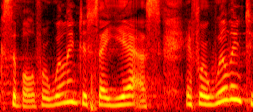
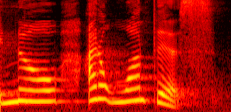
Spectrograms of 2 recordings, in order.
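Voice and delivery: put-on drawn-out whine, voice climbing higher; 4 semitones higher than usual. Acting out refusing life's call to move forward: mock whiny, voice going up. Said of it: "did you hear my voice go up? Whiny".

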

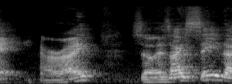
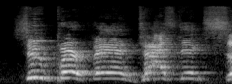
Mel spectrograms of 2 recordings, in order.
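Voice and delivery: full-volume shout, very high-pitched; 11 semitones higher than usual. Leading the group's answer to how everyone is doing, shouting as loud as possible. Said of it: "I want you to say as loud as you can".

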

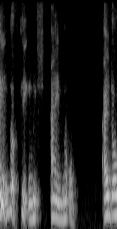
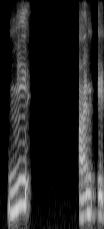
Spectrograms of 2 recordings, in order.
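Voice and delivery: play-acted, defiant, challenging, pointed comeback; 4 dB louder than usual. Retelling how an old man in the park asked her age: imitating a challenging question. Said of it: "very challengingly says".

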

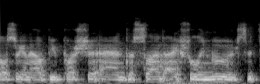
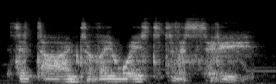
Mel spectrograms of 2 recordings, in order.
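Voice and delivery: hushed whisper. Voicing an undead figure in a catacomb asking the party: whispering. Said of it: "just whispers".

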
